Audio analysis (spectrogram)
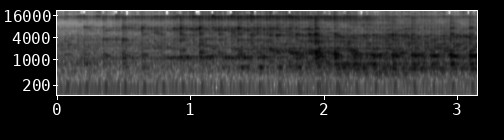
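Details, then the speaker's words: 2002 Ram 2500 Cummins 24-valve diesel, 6-speed manual, about 273,140 miles, new DDP 125hp injectors and Mishimoto aluminum radiator: faint even knock over steady idle, three or four per second, new since yesterday, cause unclear; light knock at idle. "Sounds like it's got a little bit of a knock noise into it now for some reason. It wasn't doing that yesterday."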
